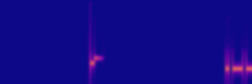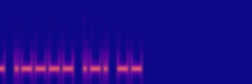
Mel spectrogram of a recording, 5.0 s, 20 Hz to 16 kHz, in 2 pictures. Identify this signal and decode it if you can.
Morse code, heard as a keyed tone, about 34 wpm, 700 Hz. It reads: W1RM
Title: Call Signs - 35wpm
